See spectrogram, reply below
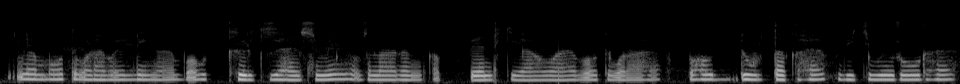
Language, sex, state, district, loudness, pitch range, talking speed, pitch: Hindi, female, Bihar, Supaul, -28 LUFS, 210-225 Hz, 170 wpm, 215 Hz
